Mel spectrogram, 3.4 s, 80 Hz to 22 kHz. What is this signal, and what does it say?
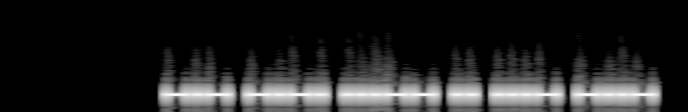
Morse code, heard as a keyed tone, about 34 wpm, 700 Hz. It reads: KC3IVX
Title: USA Call Signs - 6 Characters - 8x Character Spacing - 35wpm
